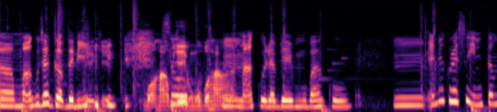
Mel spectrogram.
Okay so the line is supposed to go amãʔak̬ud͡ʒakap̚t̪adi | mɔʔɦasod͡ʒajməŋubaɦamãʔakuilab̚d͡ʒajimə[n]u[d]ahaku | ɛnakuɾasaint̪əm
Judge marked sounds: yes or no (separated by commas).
no, no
